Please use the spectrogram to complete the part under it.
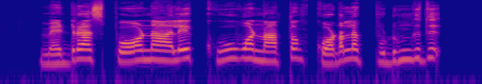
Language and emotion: Tamil, disgusted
